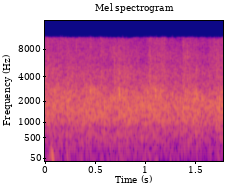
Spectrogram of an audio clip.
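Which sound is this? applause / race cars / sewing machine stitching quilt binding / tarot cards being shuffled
applause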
